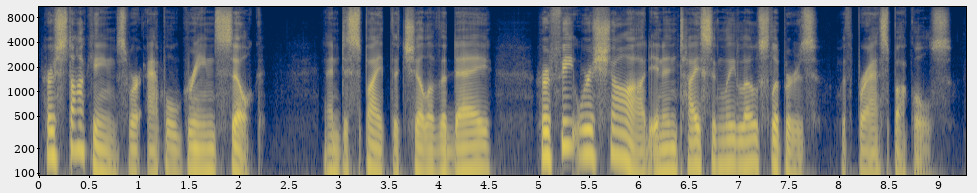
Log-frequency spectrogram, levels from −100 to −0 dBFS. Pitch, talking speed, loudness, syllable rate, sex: 110 Hz, 155 wpm, -21 LUFS, 4.4 syllables/s, male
